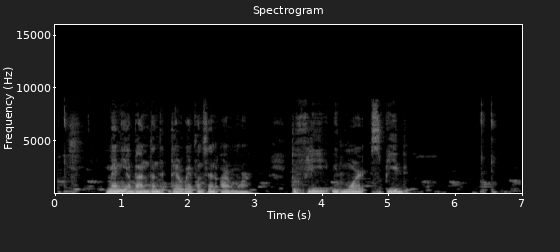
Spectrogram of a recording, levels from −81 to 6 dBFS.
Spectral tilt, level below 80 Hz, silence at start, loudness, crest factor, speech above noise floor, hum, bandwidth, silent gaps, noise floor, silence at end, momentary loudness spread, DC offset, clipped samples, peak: -7 dB/octave; -44 dBFS; 0.05 s; -30 LUFS; 18 dB; 28 dB; none; 9 kHz; none; -57 dBFS; 0.05 s; 21 LU; under 0.1%; under 0.1%; -14 dBFS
